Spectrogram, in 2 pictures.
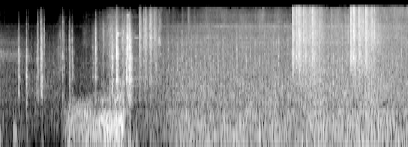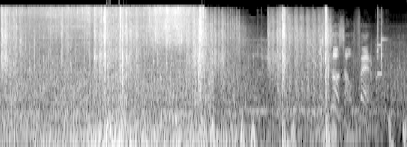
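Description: A helicopter's rotors roar nearby.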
